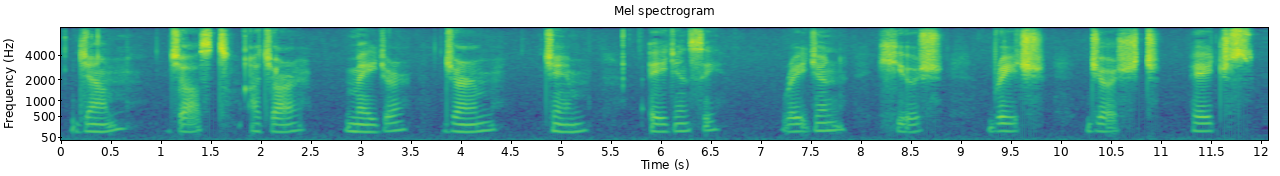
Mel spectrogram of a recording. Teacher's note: Place the center of the tongue against the palate, stop the air completely, and then release it abruptly with a voice sound. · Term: the sound j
